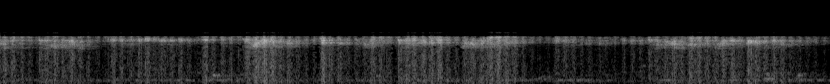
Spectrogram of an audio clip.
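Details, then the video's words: Colony of swiftlets entering a nesting house: dense, continuous high chattering and rattling twitters, rising and falling in waves of loudness, with no pauses. "Detik detik Koloni Burung Walet masuk kedalam rbw"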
